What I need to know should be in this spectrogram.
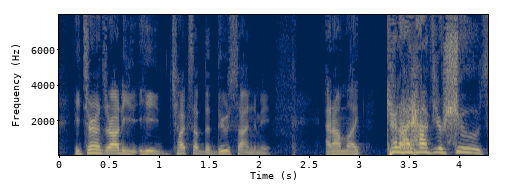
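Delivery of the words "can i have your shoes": acted-out very high screaming yell. A fan retells screaming at a player who turned around: retelling a scream. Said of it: "I just screamed that at him".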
